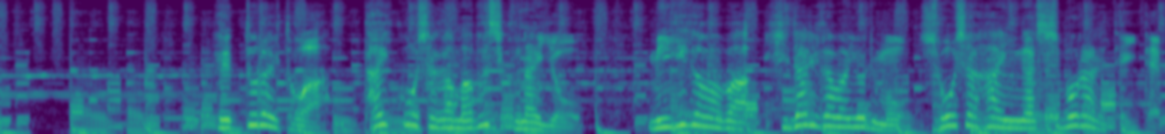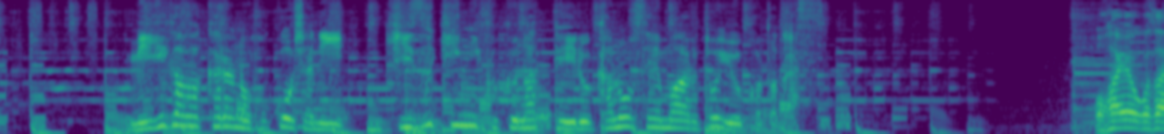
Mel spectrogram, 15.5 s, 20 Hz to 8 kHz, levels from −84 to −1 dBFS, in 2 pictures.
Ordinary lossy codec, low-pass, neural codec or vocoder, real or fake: none; none; none; real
